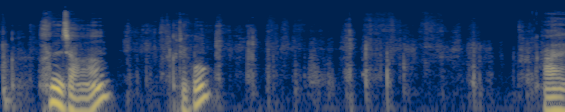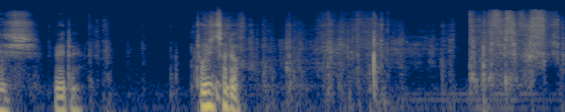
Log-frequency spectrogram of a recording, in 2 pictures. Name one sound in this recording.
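A large sheet of paper rustles and crinkles as it is handled.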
